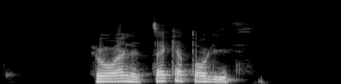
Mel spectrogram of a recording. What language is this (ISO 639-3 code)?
kab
